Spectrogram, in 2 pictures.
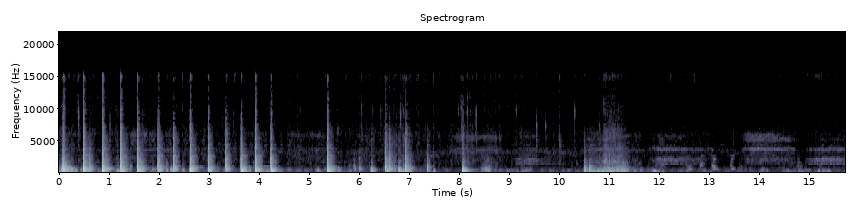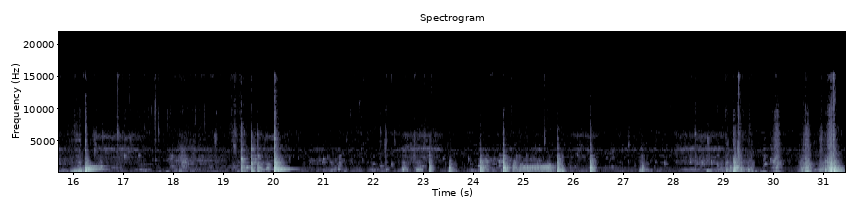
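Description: Dishes being washed by hand at a sink: a quick run of rhythmic scrubbing strokes, about five a second, for the first few seconds. Then scattered clinks of dishes and two short runs of tap water.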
